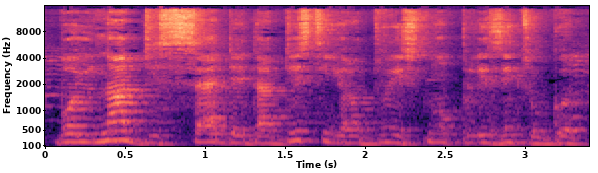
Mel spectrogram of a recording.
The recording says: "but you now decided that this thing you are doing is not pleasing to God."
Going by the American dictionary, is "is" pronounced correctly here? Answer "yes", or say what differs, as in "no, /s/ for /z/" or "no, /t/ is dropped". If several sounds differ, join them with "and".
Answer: no, /s/ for /z/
